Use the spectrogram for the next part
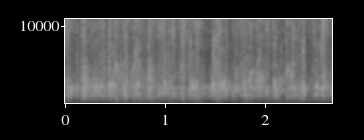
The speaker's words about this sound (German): Nachdem das Kinderkonzert zu Ende war, gab es im Eugele großen Applaus.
